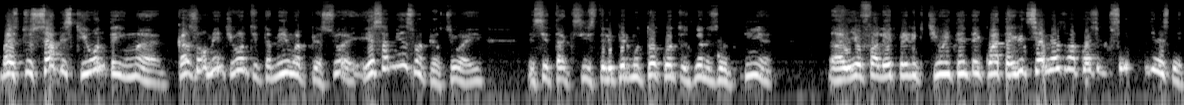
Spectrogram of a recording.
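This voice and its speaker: A high-pitched man speaks at a fairly quick pace. His pitch swings very widely. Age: 80s+. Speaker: political journalist. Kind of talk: casual chat.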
